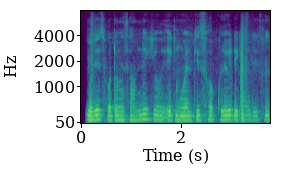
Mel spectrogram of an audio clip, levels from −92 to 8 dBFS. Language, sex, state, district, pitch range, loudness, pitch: Hindi, male, Madhya Pradesh, Umaria, 115-120 Hz, -19 LUFS, 115 Hz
